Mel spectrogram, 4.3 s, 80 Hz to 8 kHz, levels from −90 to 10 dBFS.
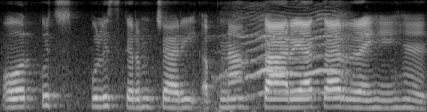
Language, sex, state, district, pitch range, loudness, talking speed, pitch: Hindi, male, Punjab, Fazilka, 210-230 Hz, -18 LUFS, 125 wpm, 215 Hz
